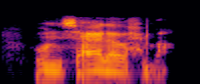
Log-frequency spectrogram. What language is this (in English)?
Kabyle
